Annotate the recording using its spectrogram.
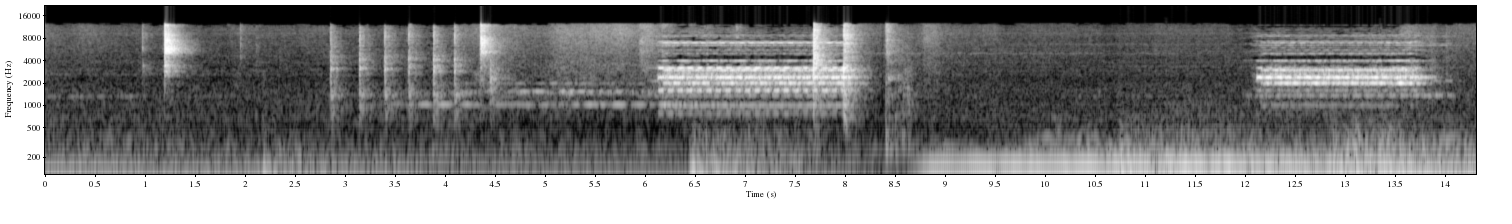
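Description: A cordless telephone ringing twice, each ring a warbling electronic trill lasting about a second and a half, about six seconds apart. Under it runs dark film music whose low bass drone swells loud about two-thirds of the way through.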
